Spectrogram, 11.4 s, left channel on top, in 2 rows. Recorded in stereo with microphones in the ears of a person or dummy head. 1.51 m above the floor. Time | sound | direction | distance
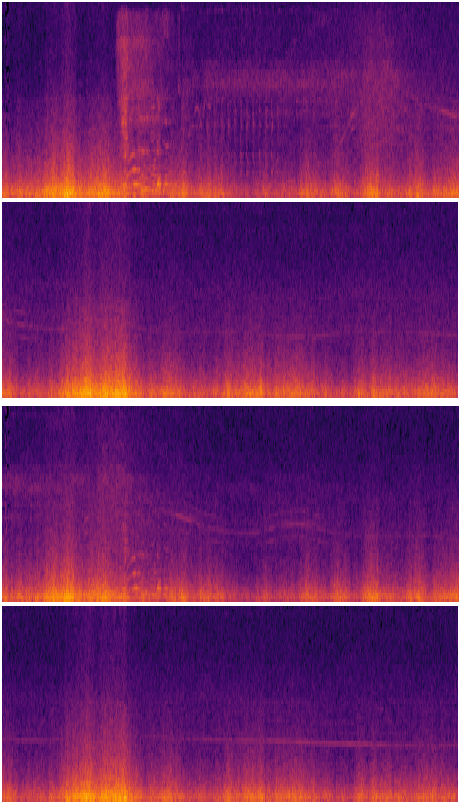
1.4 | laughter | 80° left | ?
